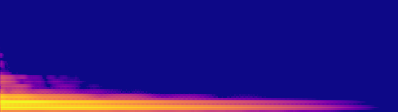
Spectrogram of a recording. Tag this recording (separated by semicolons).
bass; electric; guitar; multisample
